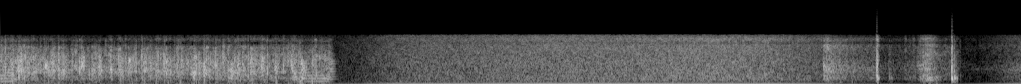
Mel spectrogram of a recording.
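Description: Noise over an open emergency telephone line: dense crackling for about three seconds, then it cuts off sharply into a steady hiss that slowly grows, broken near the end by a few sharp clicks and a short dropout.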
